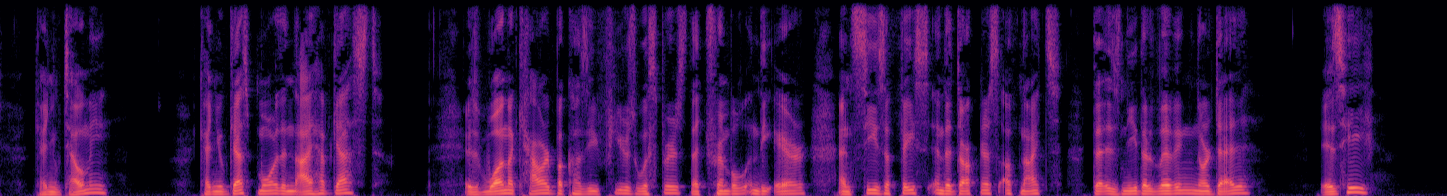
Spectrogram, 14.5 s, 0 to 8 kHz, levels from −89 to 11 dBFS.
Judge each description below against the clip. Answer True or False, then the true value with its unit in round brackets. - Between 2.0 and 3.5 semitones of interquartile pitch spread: True (2.8 semitones)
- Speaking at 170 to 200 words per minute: True (175 wpm)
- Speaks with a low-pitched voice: True (115 Hz)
